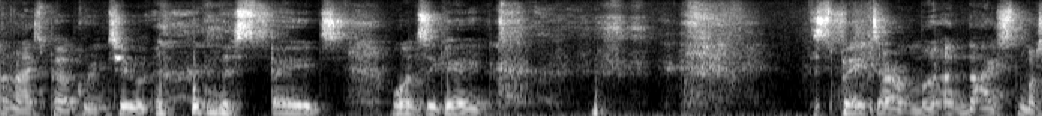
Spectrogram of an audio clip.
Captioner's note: laughs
